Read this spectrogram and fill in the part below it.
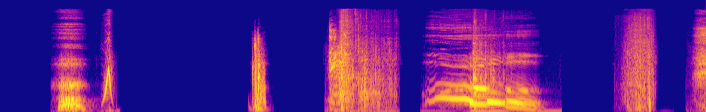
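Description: A cartoon creature squeals and babbles in a high, squeaky voice.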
